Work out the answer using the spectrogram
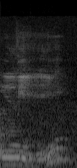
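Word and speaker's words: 李: nombres de frutas y se pronuncia Li le con el tono que baja y sube que es el llamado el tercer tono le le también es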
